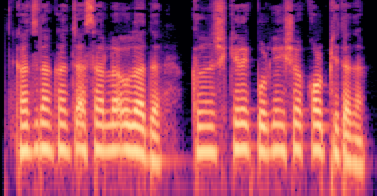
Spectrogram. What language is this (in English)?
Uzbek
